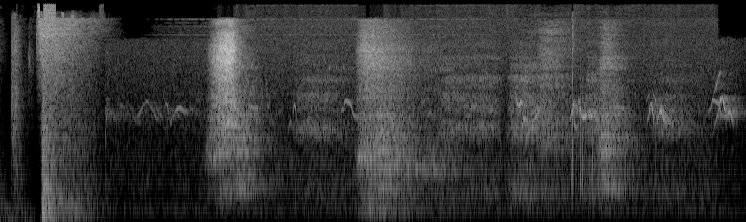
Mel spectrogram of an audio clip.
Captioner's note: exhales of superiority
